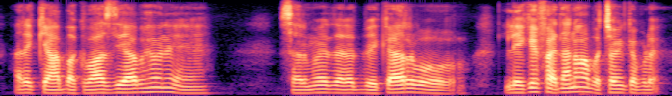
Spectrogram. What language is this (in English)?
Urdu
